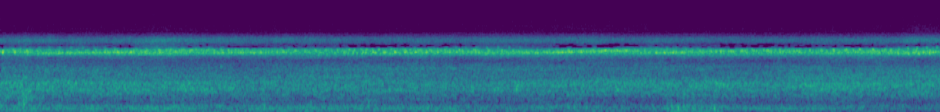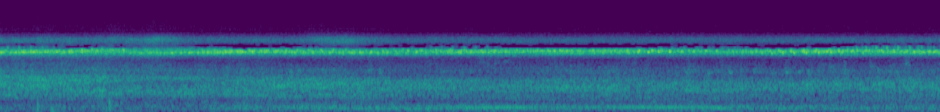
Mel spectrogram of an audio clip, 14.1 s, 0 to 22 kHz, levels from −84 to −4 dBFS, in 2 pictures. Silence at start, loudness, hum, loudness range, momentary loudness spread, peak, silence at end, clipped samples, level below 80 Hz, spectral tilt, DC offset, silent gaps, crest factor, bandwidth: 0 s; -21 LUFS; none; 2 LU; 4 LU; -6 dBFS; 0 s; under 0.1%; -58 dBFS; -2.5 dB/octave; under 0.1%; none; 20 dB; 11 kHz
